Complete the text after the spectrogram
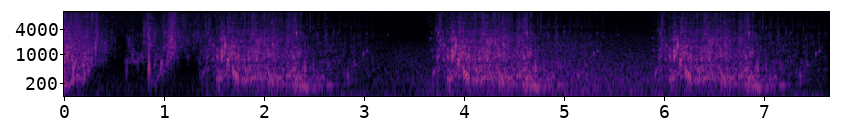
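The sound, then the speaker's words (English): A kayak paddle dips and pulls through sea water along a rocky coast at high tide in a steady rhythm, each stroke a rushing splash about every two seconds, with water trickling between strokes and no voices. “Instead, we paddle among new rocks we hadn't noticed before.”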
